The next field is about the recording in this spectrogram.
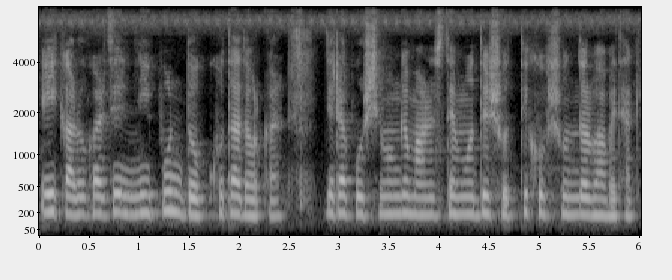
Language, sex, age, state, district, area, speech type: Bengali, female, 60+, West Bengal, Purba Bardhaman, urban, spontaneous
